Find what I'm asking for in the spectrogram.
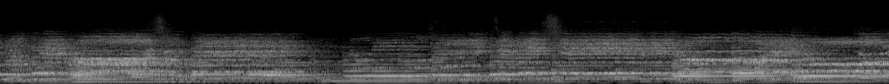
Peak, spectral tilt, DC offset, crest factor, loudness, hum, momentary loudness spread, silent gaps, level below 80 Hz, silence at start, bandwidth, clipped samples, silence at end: -12 dBFS; -5.5 dB/octave; under 0.1%; 14 dB; -28 LUFS; none; 5 LU; none; -62 dBFS; 0 s; 12.5 kHz; under 0.1%; 0 s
